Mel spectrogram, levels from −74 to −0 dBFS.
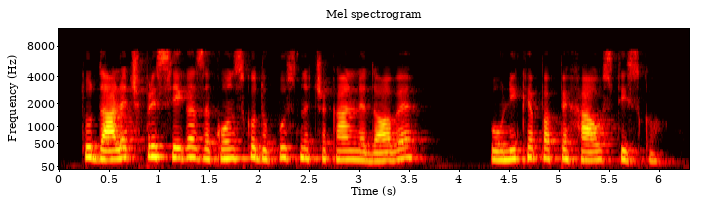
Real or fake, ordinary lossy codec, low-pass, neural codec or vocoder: real; none; 7.2 kHz; none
